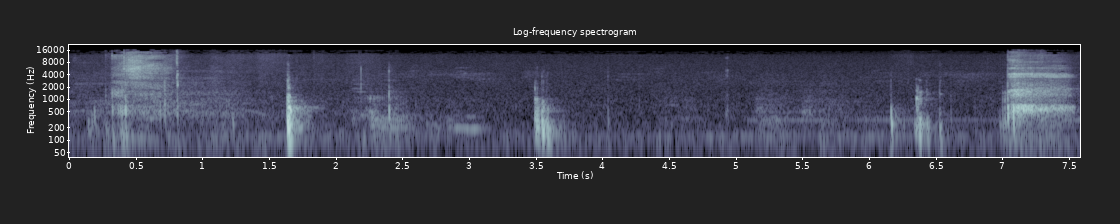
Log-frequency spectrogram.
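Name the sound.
hiccups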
